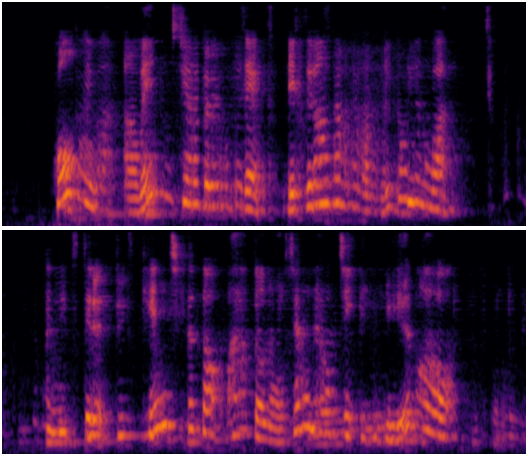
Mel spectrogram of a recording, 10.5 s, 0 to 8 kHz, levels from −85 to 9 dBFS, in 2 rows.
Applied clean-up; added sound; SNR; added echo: neural mask model DeepFilterNet 3.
